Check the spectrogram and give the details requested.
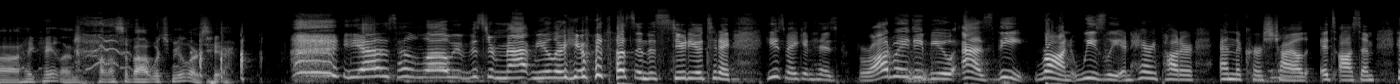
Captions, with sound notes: - Hey Caitlin, tell us about which Mueller's here. - (laughing) Yes, hello we have Mr. Matt Mueller here with us in the studio today. He's making his Broadway debut as the Ron Weasley in "Harry Potter and the Cursed Child", it's awesome.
